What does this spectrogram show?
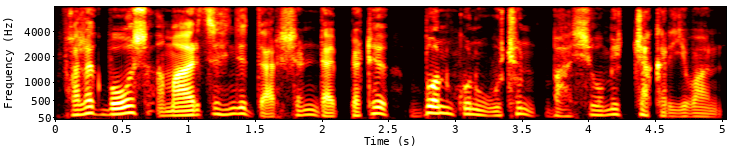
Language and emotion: Kashmiri, fearful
